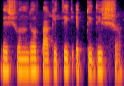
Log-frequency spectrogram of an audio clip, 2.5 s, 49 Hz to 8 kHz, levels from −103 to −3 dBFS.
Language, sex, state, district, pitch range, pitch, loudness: Bengali, male, West Bengal, Dakshin Dinajpur, 115-125 Hz, 120 Hz, -23 LUFS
